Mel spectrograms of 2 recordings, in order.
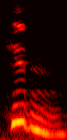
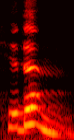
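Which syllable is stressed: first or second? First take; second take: first; second. First: The stress is on the first syllable. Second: The stress is on the second syllable. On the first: The speaker calls it right. "we accent the first syllable" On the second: The speaker calls it wrong. "not hidden"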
